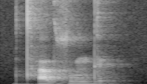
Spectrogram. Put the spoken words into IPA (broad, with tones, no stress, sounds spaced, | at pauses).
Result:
tʰ a˩˦ w s u˧ n d e˨˩ k̚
